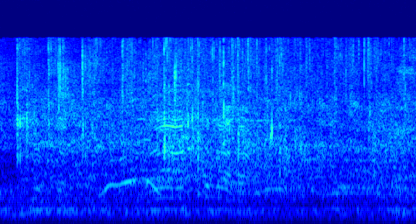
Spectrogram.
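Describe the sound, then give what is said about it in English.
An audience applauds during a sermon in a dense, steady wash of many overlapping claps, sustained at an even level throughout, with a few faint voices and whoops rising over it. “You clap enough, I'll be done by noon today.”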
